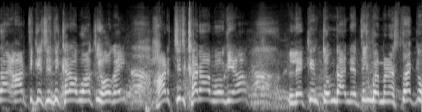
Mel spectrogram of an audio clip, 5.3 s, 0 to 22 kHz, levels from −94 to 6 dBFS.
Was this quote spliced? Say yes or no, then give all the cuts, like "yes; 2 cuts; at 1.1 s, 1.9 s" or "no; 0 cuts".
no; 0 cuts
